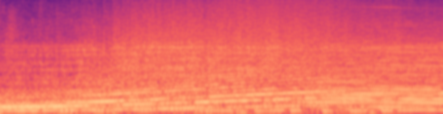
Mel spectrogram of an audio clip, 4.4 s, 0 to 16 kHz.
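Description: Supercharged Lamborghini Huracán V10 revving up through a titanium center-mount exhaust, its pitch climbing steadily for about three seconds before leveling off.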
